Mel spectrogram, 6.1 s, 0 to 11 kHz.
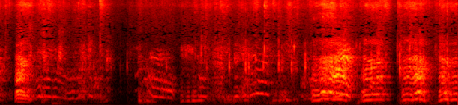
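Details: Golden Retriever mix puppies, 14 weeks old, and 5-week-old Yorkshire Terrier fosters at play. Irregular snarling growls and grumbles rise and fall in bursts, with a louder run of throaty growling near the end and a brief human voice.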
